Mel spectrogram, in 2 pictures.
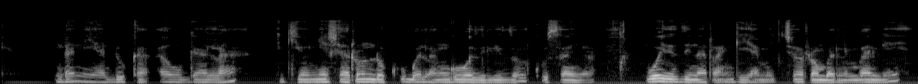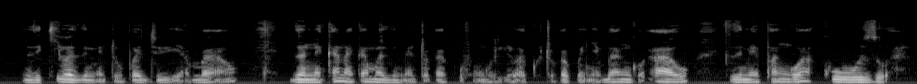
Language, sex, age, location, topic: Swahili, male, 18-24, Kisumu, finance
